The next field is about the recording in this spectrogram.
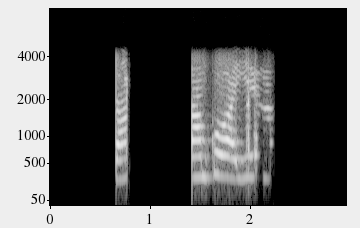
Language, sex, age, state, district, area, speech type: Hindi, female, 30-45, Uttar Pradesh, Pratapgarh, rural, conversation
